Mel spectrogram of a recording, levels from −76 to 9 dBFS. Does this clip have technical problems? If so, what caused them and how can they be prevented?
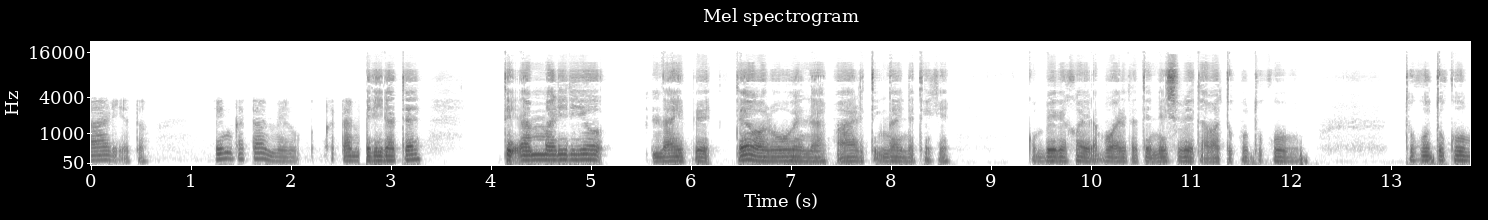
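Yes. From 0.0 to 2.76 s the speech sounds muffled and boxy, with nothing above 3.6 kHz, somewhat quieter than the rest of the clip, and with a faint hiss of its own. At 2.76 s an 80 ms silence falls, and then the full, clearer sound takes over. This is likely an input switched to a poorer device: the recording began on a narrow-band microphone or a headset's call profile before the system changed to the better input. Prevention: select and lock the intended microphone before recording starts, and disable automatic device or profile switching.

Throughout the clip the speech has a smeared, watery texture, with two different kinds of coding artefact heard at once and nothing above 16.7 kHz. The likely cause is transcoding between lossy codecs. The texture fits an Opus encode at a very low bitrate, around 16 kbit/s, later re-encoded to Vorbis at roughly 47 kbit/s. The second encoder spent its bits on the first encoder's damage and added artefacts of its own. 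Prevention: keep a lossless master and encode to the final format only once.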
